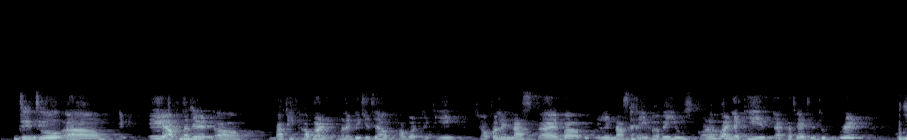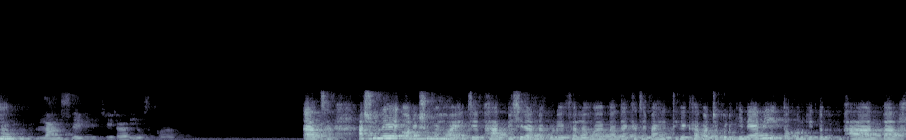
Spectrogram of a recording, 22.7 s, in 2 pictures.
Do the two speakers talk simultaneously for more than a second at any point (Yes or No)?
No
